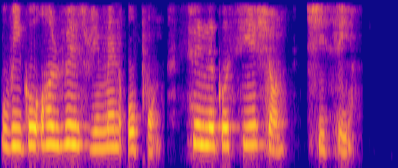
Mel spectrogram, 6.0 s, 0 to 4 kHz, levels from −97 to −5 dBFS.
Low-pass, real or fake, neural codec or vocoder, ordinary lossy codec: 3.6 kHz; real; none; AAC, 16 kbps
